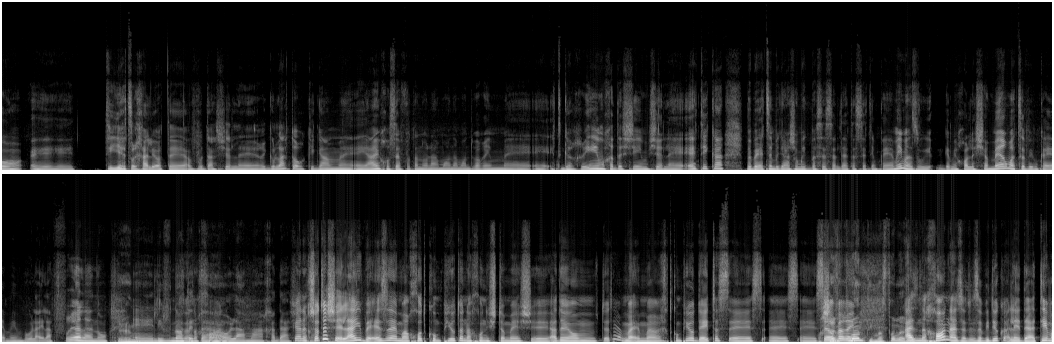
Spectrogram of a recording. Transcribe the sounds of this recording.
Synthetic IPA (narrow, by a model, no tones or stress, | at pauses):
oe | tijet͡sʁiχalijo̞tea̰vodaʃeleʁeɡulato̞ʁkiɡameʔeajχo̞se̞fo̞tanuleamo̞namo̞ndvaʁimeetɡaʁimχadaʃimʃeleʔetikavebeet͡sebiɡlalʃeumit̚basesald̪atasetimkajamimazuɡamjaχo̞lːe̞ʃame̞ʁmat͡savimkajamimveula̰jleafʁialanuelivnotetaolamaχadaʃkaniχoʃevet͡ʃtaʃe̞ːlaibe̞ʔezemaːʁaχo̞tkʰo̞mpjutanaχnuniʃtame̞ʃeʔa̰dajo̞mt̪odeamaːʁeχet̚kompjut̚d̪ejtaseseseseʁveʁiant̪imazt̪aomeaznaχo̞nazzebid̪jukle̞daːtim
